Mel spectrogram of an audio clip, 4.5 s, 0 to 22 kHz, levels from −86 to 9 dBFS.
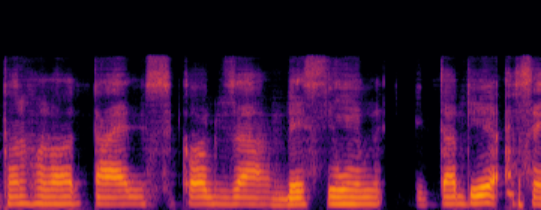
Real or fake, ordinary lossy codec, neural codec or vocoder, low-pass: fake; none; codec, 24 kHz, 1 kbps, SNAC; 7.2 kHz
